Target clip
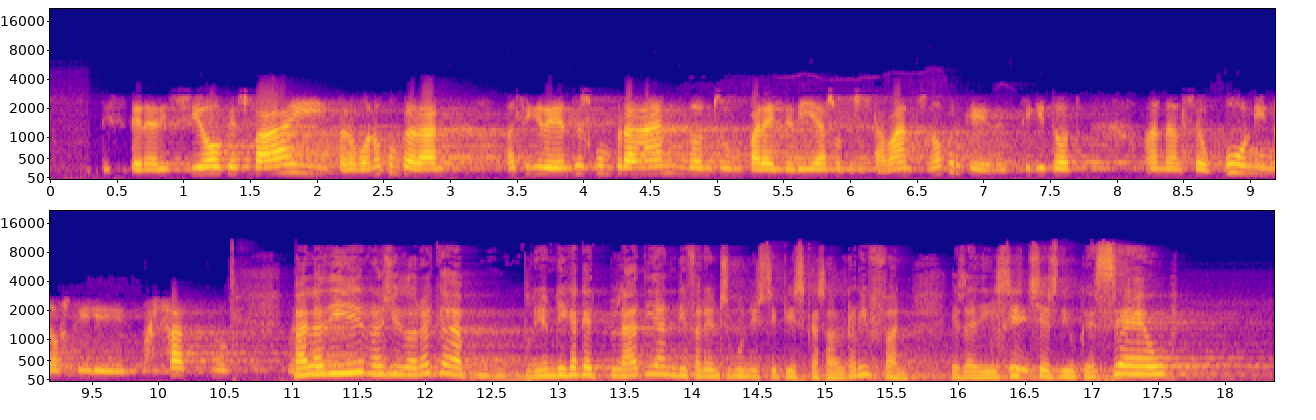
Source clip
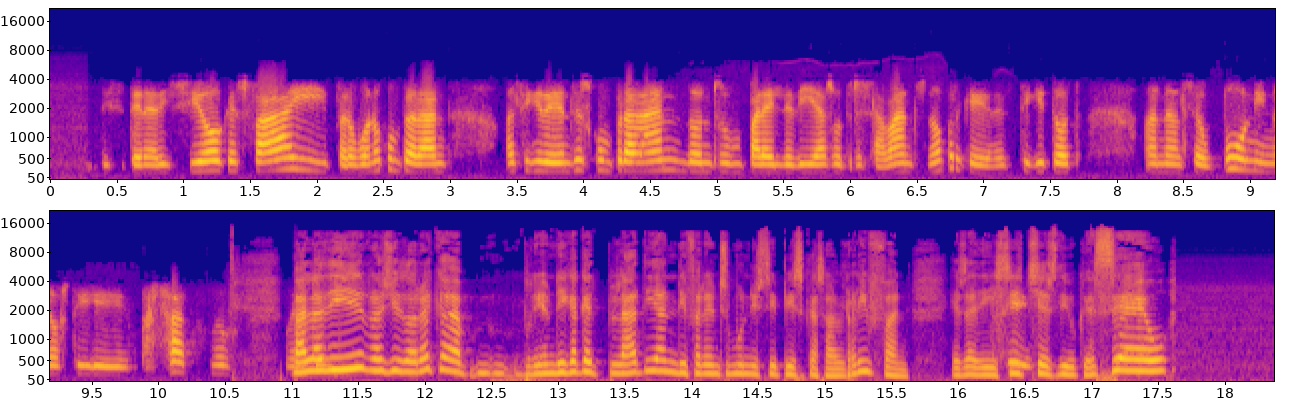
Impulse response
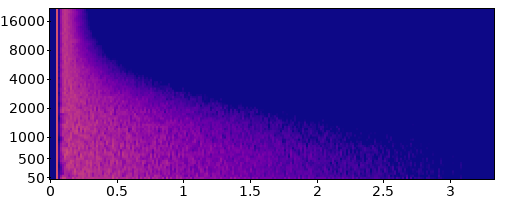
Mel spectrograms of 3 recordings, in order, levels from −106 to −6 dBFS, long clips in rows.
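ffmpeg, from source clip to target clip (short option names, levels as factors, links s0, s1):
-filter_complex "[0:a]asetrate=31183,aresample=44100,atempo=1.41421,asplit=2[s0][s1];[1:a]atrim=start_sample=2205[s2];[s1][s2]afir=irnorm=-1:irlink=0,volume=0.266[s3];[s0][s3]amix=inputs=2:normalize=0,volume=1.19"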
